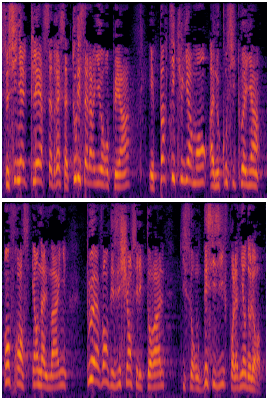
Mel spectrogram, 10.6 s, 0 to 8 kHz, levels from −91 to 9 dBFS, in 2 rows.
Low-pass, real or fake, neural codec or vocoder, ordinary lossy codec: none; real; none; none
